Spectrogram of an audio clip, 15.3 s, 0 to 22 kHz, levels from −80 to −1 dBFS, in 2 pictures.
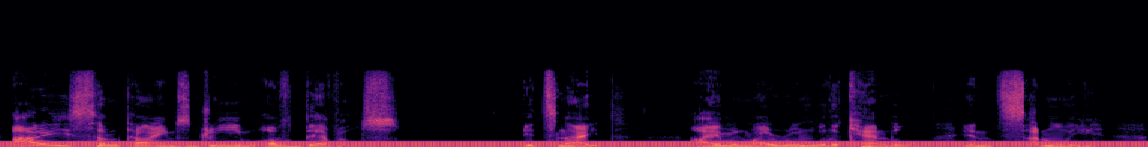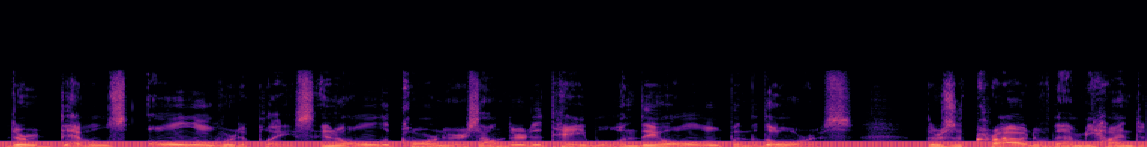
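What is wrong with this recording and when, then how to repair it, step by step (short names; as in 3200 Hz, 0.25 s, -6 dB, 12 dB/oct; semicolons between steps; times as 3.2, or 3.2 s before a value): buzz 60 Hz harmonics 14 -28 dBFS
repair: de-hum 60 Hz, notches 14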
